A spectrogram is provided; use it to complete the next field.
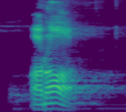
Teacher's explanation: Ra ketika fathah dia tebal, jadi huruf tebal.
